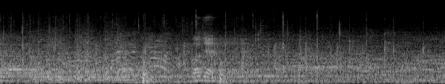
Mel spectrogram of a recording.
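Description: Scattered hand-clapping from a street crowd, irregular claps mixed with people talking.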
